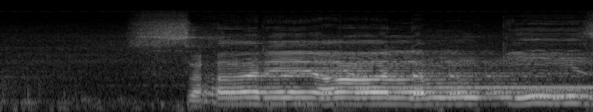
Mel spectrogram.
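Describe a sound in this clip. An elderly man sings a melodic verse into a microphone over a loudspeaker.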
